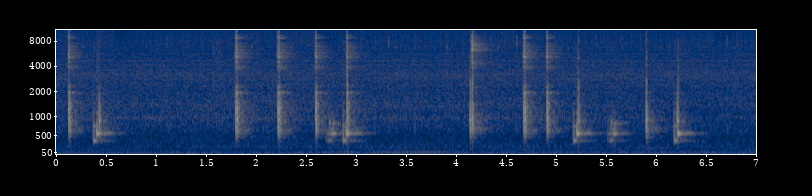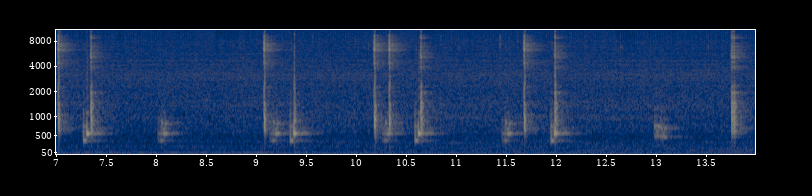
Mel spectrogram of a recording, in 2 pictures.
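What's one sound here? Chess pieces snap into place with short, sharp clicks, again and again.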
